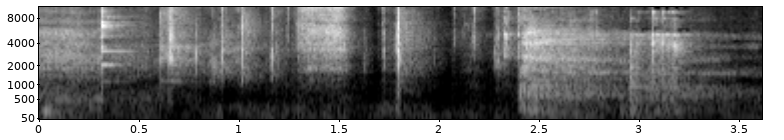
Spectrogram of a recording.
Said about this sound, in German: Ich glaube, ich würde gerne anfangen mit dem Sagres. Gut. Mit dem portugiesischen Bier fangen wir an. Ich mach's mal auf.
